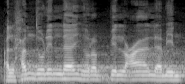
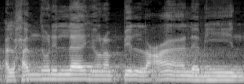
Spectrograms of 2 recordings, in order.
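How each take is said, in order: First: The vowel near the end is cut short. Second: The vowel near the end is drawn out long. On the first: The speaker calls it wrong. "itu yang salah" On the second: The speaker calls it right. "yang penting masih panjang"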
